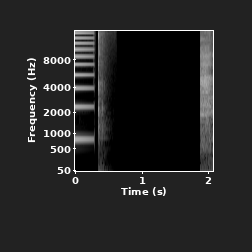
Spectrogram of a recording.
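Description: Tail of a chiptune blip from the Sytrus synth in FL Studio: a square-wave note holds on the top step of its stairs pitch envelope and fades out within the first third of a second, followed by a faint click.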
